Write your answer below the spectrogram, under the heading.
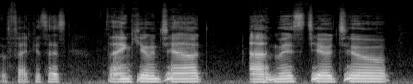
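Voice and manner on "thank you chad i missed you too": loud, flat, level, mechanical robot voice. Retelling what Fat Cat says back to Chad, in a robot voice. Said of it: "in a robot voice".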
